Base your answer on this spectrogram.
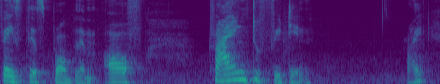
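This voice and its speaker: A woman at medium pitch, fairly slow, with very wide pitch swings. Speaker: podcast host. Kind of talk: interview. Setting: studio.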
